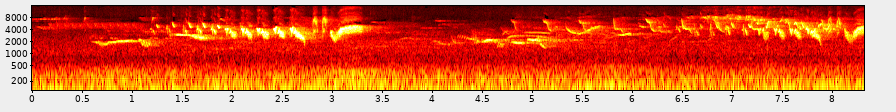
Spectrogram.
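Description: Birds singing: a fast run of high chirps about a second in, then whistled glides and another fast run of chirps near the end.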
